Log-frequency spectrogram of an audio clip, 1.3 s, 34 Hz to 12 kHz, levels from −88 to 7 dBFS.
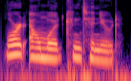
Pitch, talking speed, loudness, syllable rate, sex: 185 Hz, 135 wpm, -17 LUFS, 5.2 syllables/s, female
